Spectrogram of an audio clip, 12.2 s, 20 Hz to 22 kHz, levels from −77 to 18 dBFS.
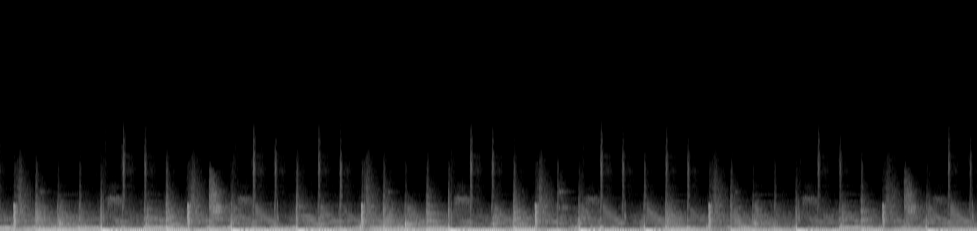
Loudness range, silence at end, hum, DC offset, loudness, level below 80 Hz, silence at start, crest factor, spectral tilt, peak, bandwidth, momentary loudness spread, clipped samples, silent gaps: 5 LU; 0 s; none; under 0.1%; -14 LUFS; -12 dBFS; 0 s; 10 dB; -10 dB/octave; 0 dBFS; 4 kHz; 8 LU; under 0.1%; none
